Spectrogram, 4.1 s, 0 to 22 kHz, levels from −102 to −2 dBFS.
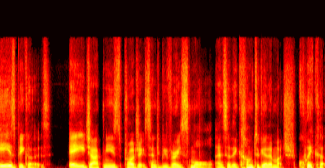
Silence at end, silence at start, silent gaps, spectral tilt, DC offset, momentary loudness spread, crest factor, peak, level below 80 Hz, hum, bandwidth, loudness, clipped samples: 0 s; 0 s; none; -6 dB/octave; under 0.1%; 8 LU; 16 dB; -6 dBFS; -62 dBFS; none; 17 kHz; -23 LUFS; under 0.1%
